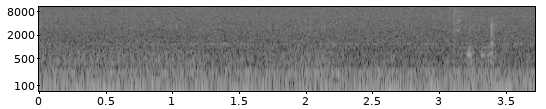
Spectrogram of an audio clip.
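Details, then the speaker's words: Sony PS-LX300USB turntable, not spinning, motor very loud before: after one drop of oil, only a low even hum with no clicking or scraping; motor now runs silent. "listen to that it's silent now one drop of oil listen look at that totally silent absolutely incredible"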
